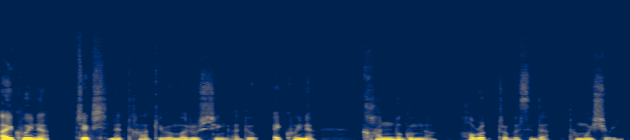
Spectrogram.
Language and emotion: Manipuri, sad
